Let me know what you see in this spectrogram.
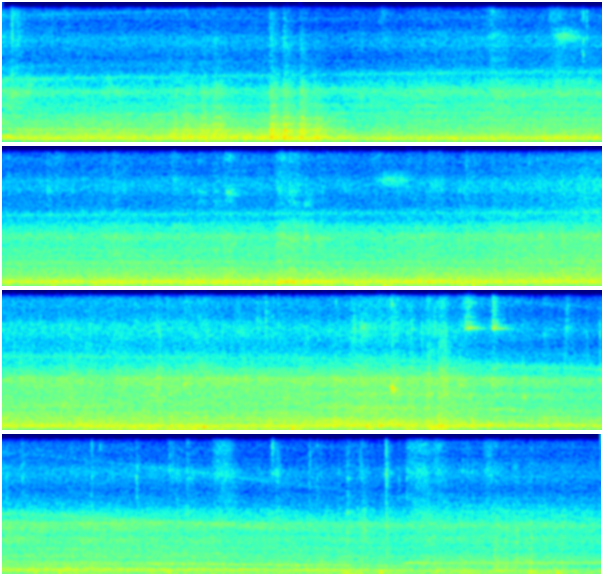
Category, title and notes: Soundscapes > Urban
Subway Ride in NYC
New York City subway empty car background sounds.
nyc, Subway, subwaycar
